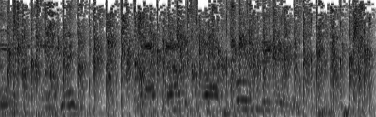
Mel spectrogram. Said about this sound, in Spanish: Sí, les podemos aplaudir.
